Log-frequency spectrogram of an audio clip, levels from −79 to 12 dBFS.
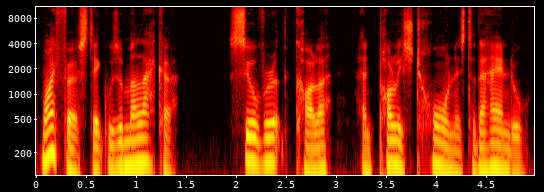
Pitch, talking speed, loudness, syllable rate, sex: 125 Hz, 205 wpm, -19 LUFS, 5.8 syllables/s, male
